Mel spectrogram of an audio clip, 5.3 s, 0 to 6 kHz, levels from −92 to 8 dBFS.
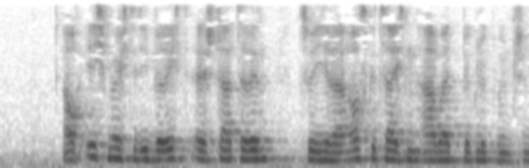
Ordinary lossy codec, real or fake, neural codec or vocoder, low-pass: MP3, 24 kbps; real; none; 5.4 kHz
